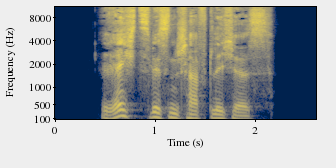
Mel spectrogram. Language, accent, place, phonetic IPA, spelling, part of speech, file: German, Germany, Berlin, [ˈʁɛçt͡sˌvɪsn̩ʃaftlɪçəs], rechtswissenschaftliches, adjective, De-rechtswissenschaftliches.ogg
- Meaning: strong/mixed nominative/accusative neuter singular of rechtswissenschaftlich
